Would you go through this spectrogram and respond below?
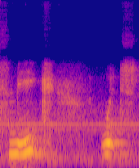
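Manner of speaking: ordinary delivery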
